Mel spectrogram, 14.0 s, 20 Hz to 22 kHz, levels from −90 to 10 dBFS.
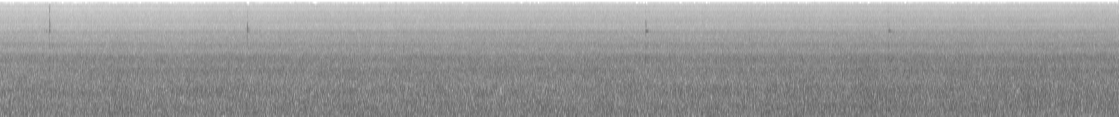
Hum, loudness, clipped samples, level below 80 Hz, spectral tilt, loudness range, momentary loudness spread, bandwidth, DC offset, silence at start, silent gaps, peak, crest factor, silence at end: none; -26 LUFS; under 0.1%; -44 dBFS; -2.5 dB/octave; 2 LU; 2 LU; over 20 kHz; under 0.1%; 0 s; none; -10 dBFS; 18 dB; 0 s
